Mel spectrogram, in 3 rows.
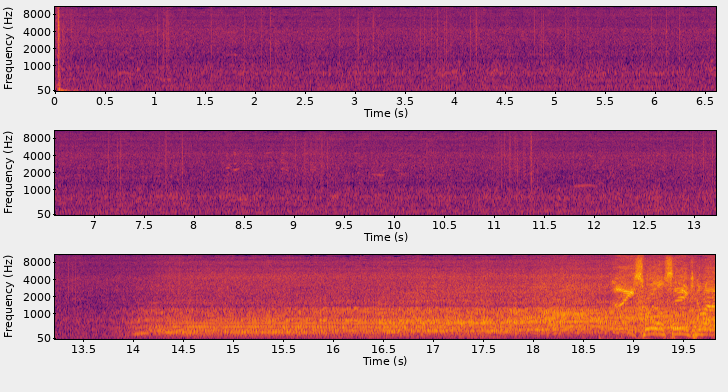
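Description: A Corvette and a 1970 Chevelle with a 615 cubic inch engine launch at a drag race, first a long stretch of low crowd and ambient noise, then a sudden loud roar of engines that builds and stays strong to the end.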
